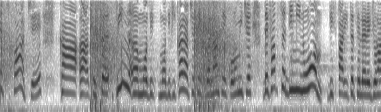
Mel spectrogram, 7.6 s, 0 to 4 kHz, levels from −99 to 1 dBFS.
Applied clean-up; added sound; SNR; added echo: none; Gunshot, gunfire; 11 dB; none.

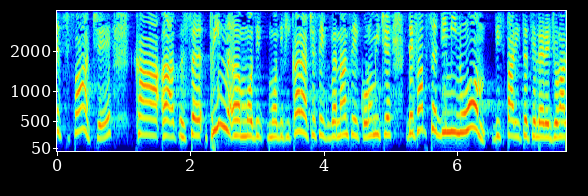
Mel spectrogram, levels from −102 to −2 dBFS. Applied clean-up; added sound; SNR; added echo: none; none; none; none.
